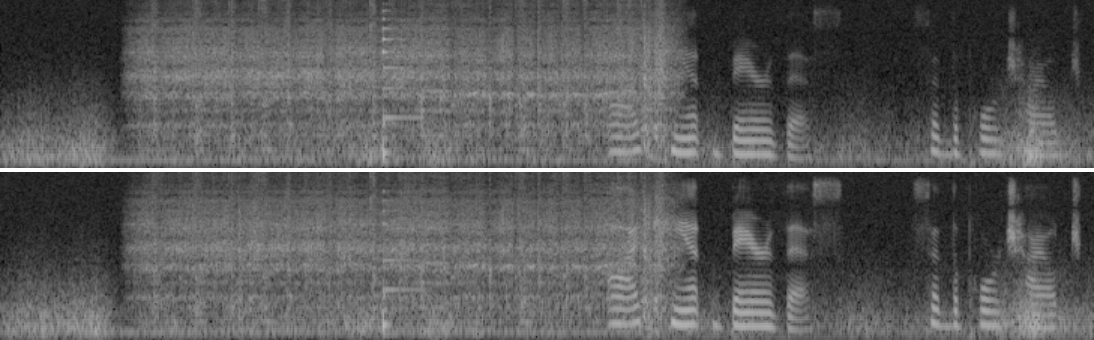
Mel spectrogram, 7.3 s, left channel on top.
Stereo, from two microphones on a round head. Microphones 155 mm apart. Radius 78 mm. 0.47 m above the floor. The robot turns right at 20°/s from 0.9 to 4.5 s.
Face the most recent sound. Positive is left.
turn(degrees=-65)  # may be behind; listen again after turning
